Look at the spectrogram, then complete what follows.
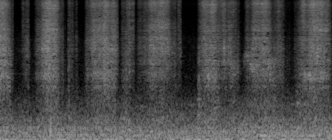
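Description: Sandpaper rubbing on a small brake wheel-cylinder piston, hand-sanded in quick back-and-forth strokes of about two a second.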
